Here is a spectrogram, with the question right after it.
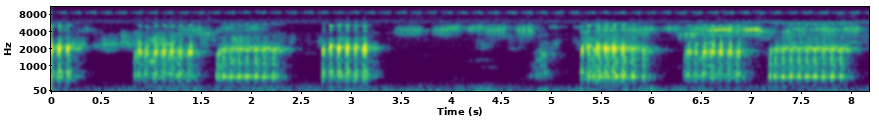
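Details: Chorus of frogs in the jungles of Bali. Harsh, buzzing croak bursts, each lasting roughly a second, trade off quickly between callers. A quieter patch of faint chirps falls in the middle, over a constant high-pitched hum.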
